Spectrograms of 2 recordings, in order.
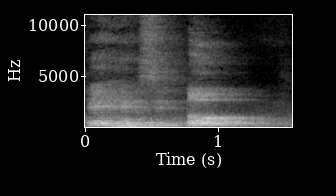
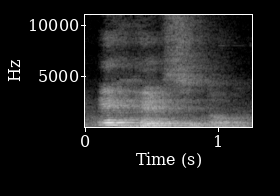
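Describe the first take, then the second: First: The stress is on the final syllable. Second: The stress is on the third-to-last syllable. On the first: Someone exercised in the past. "exercitou é aguda, ou seja, ela é oxítona" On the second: An army. "Agora ela é uma esdrúxula"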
